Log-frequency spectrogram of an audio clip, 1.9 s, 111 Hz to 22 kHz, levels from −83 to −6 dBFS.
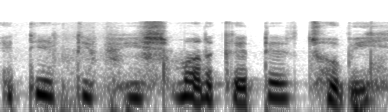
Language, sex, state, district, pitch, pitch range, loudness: Bengali, male, West Bengal, Cooch Behar, 225 Hz, 215-235 Hz, -17 LUFS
